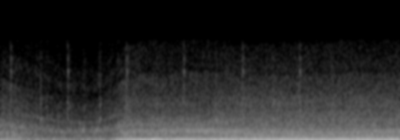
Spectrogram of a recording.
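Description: A bus engine hums and grows louder as the bus pulls away.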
